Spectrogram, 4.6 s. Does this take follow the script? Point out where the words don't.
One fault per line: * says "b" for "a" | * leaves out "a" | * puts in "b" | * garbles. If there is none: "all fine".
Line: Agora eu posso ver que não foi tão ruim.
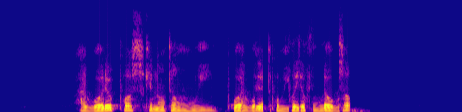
* leaves out "ver"
* leaves out "foi"
* garbles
